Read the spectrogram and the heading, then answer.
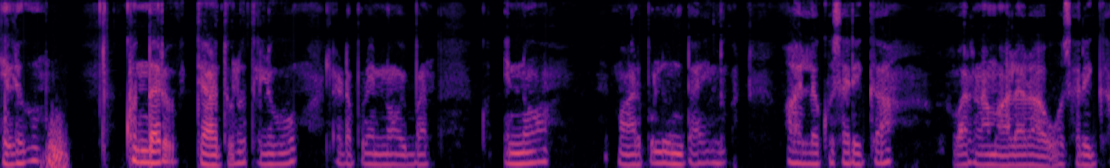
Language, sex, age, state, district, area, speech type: Telugu, male, 18-30, Telangana, Nalgonda, urban, spontaneous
